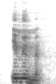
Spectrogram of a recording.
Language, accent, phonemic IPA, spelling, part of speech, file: French, Canada, /e.mym/, émûmes, verb, LL-Q150 (fra)-émûmes.wav
- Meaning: first-person plural past historic of émouvoir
